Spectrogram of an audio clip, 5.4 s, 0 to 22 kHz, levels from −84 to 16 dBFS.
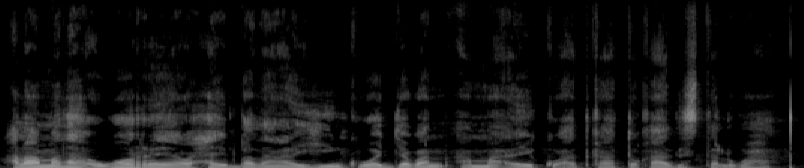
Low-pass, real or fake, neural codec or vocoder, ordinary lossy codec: none; real; none; none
